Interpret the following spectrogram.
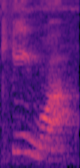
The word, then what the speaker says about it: quinoa: know what quinoa is it's not doesn't look like it's uh pronounced that way but this is quinoa this is something from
